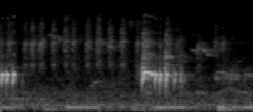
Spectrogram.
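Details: Zebra dove of local stock singing steadily for luring: the end of one trilled phrase, a pause with faint chirps, then a full rising coo that breaks into a bubbling trill, over a low hum.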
